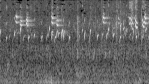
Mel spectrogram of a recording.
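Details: Song meant to encourage goldfinches to sing: clear separate chirps and short high whistled trills in quick bursts, with sharper upper notes standing out, over quiet background noise.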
